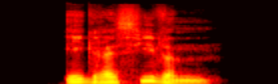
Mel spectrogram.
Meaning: strong dative masculine/neuter singular of egressiv
- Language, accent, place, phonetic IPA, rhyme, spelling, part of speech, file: German, Germany, Berlin, [eɡʁɛˈsiːvm̩], -iːvm̩, egressivem, adjective, De-egressivem.ogg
